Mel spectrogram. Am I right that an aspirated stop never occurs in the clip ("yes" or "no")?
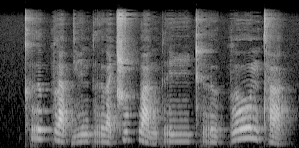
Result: no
